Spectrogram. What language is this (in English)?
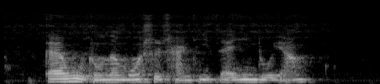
Chinese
